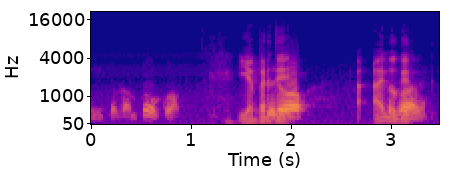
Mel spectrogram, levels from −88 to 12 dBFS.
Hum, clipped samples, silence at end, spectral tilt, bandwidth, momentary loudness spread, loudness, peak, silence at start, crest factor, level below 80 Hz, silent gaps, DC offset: none; under 0.1%; 0.15 s; -6.5 dB/octave; 9.6 kHz; 24 LU; -25 LUFS; -8 dBFS; 0 s; 18 dB; -64 dBFS; none; under 0.1%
